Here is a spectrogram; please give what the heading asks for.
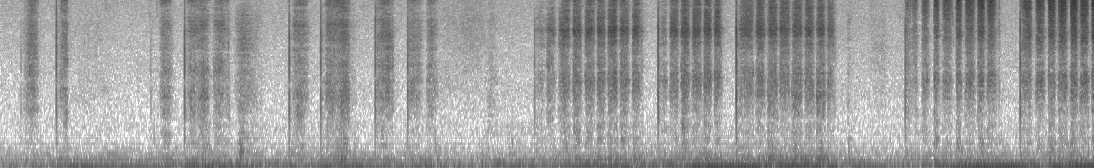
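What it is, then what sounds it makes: Pencil shading on a paper sketchbook page. A pencil scratches across the page of a spiral-bound paper sketchbook lying flat while shading a portrait. Short, dry, scratchy strokes come in quick irregular bursts, starting softer and growing into denser, brighter hissing runs toward the end, over a faint low hum.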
